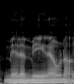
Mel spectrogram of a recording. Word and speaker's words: Minamino: Minamino. – Yeah, Minamino.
